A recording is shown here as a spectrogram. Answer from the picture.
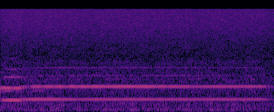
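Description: Quiet meditation background music: one soft, pure-sounding held note that steps up a little in pitch just after the start, holds steady, and stops near the end.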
